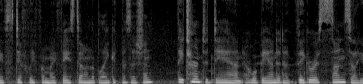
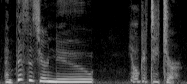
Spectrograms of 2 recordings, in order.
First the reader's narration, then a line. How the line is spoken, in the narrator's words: I choked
